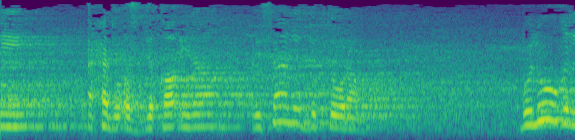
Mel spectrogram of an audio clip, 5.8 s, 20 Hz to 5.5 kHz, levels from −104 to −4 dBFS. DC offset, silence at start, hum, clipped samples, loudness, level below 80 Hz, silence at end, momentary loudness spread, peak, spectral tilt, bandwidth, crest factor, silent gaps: under 0.1%; 0 s; none; under 0.1%; -22 LUFS; -72 dBFS; 0 s; 16 LU; -2 dBFS; -8 dB/octave; 5.4 kHz; 18 dB; none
